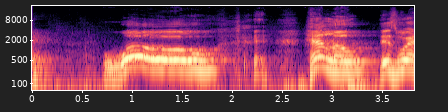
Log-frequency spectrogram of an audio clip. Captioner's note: chuckles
